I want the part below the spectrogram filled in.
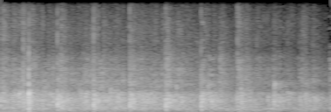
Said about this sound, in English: I want to give you a round of applause myself.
